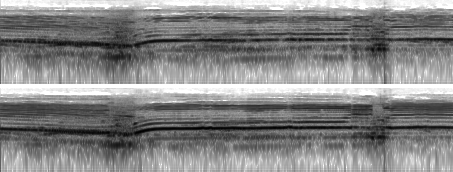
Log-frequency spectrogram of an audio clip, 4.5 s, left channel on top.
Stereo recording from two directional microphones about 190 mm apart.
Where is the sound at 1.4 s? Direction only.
25° right (ahead or behind).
